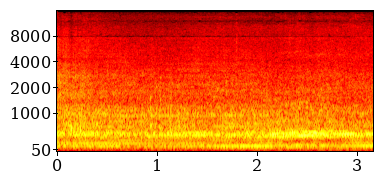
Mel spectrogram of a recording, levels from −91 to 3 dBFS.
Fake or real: real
